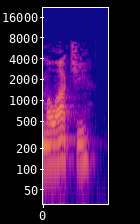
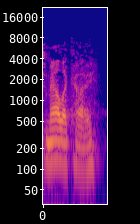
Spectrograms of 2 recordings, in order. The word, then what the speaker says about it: Malachi: Or as some pronounce the word Malachi. But I think it's Malachi.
